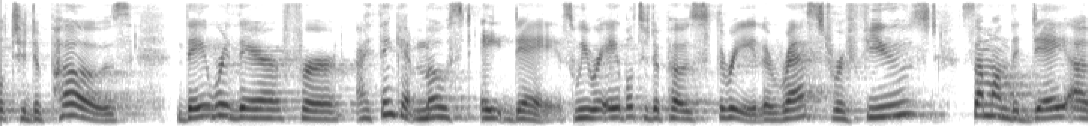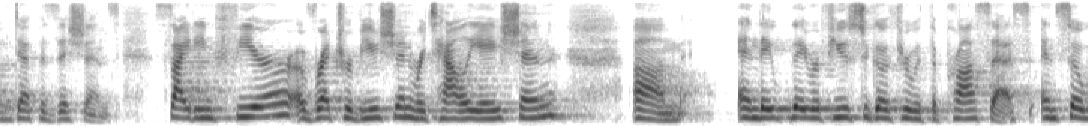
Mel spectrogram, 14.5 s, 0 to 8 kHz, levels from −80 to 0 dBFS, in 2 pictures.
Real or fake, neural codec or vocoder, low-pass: real; none; 7.2 kHz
